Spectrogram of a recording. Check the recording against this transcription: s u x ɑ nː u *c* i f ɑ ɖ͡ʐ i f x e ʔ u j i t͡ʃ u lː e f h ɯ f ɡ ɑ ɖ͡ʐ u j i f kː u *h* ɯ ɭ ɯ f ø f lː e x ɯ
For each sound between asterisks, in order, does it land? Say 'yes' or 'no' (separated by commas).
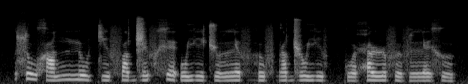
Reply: yes, no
